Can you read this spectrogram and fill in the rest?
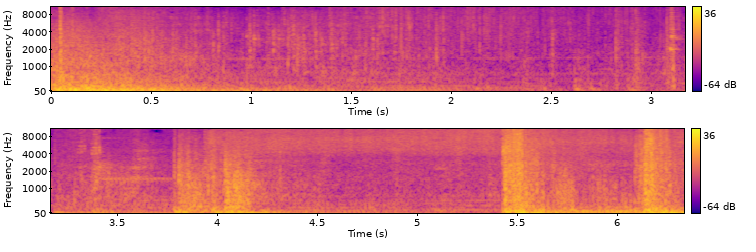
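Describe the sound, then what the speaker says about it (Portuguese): Grenade explosions in Call of Duty: Modern Warfare II boom in several heavy bursts, the loudest near the end, over a low, rumbling game soundscape with no voices. "Tá até lançando granada já."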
